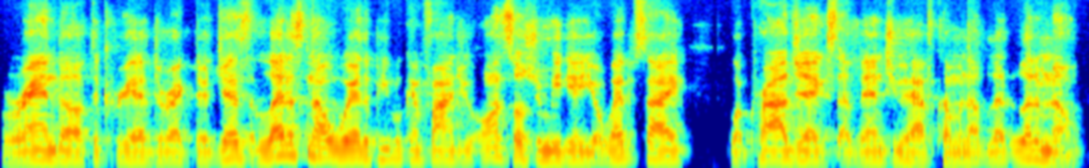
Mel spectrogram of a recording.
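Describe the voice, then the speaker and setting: A man's voice: mid-range voice, fairly even intonation, brisk, few pauses, fairly bright tone. A man hosting a radio interview in a casual, informal and slangy way. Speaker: radio show host, interviewer.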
